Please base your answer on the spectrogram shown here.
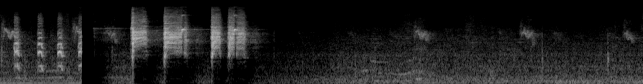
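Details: Excited black francolin calling: rapid short clicks, then a burst of loud harsh rasping notes, fading into faint chirps and background hiss.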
